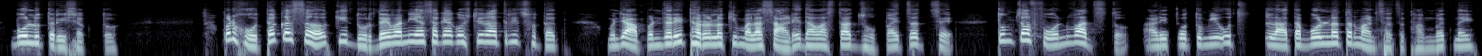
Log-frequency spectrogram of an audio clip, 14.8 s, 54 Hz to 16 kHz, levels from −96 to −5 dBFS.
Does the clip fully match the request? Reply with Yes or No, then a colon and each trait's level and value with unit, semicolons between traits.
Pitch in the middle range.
Yes: medium, 175 Hz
